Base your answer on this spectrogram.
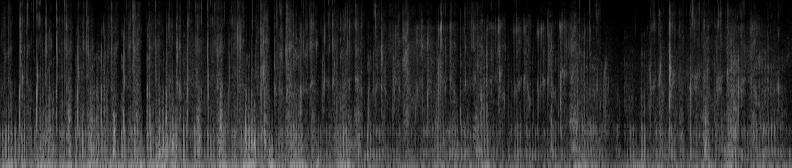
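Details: Rang-i, the household's youngest cat, grooming a binaural microphone ear up close while purring: a steady low rumble throughout, overlaid with dense rapid wet licking and rustling clicks across the spectrum, easing slightly near the end.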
